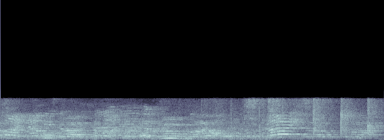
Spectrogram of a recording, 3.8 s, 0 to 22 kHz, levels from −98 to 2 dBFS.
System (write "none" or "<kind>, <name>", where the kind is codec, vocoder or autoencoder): none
